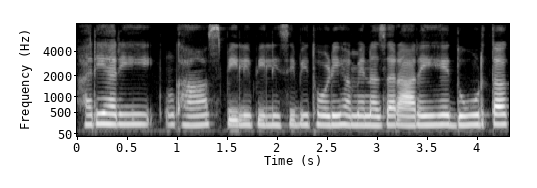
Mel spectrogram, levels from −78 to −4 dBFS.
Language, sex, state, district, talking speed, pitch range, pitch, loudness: Hindi, female, Madhya Pradesh, Bhopal, 210 wpm, 205-220 Hz, 210 Hz, -17 LUFS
